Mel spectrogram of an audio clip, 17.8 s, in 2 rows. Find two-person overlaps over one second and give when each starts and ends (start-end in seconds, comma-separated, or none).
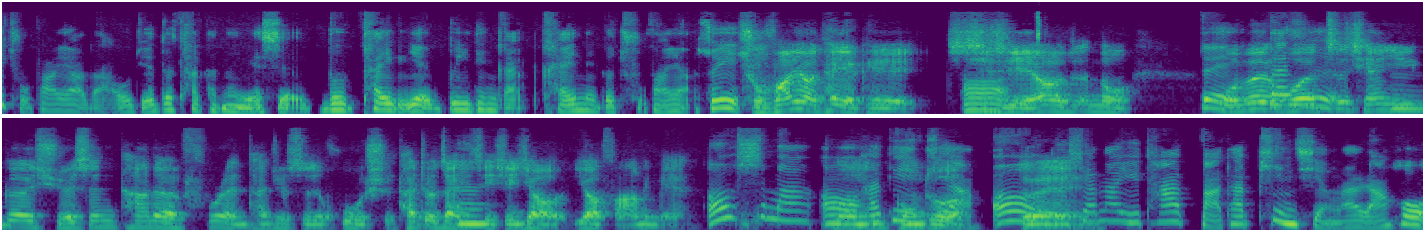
7.6-8.9, 14.0-15.8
